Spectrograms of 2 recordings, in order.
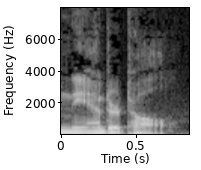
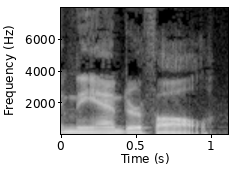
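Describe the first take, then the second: First: The last syllable starts with a plain t sound. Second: The last syllable starts with a th sound. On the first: The speaker calls it right. "there's no H" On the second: The speaker calls it wrong. "My whole life, up until about two years ago, I would say Neanderthal"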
